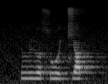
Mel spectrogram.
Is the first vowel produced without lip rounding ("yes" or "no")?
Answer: yes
